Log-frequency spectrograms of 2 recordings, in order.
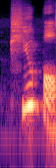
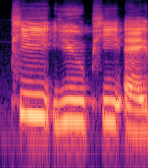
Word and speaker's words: pupa: They go between the larval stage and the adult stage is a pupal stage. And if we're going to pronounce it like the Latin, so P-U-P-A, that spells, we pronounce it pupa.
